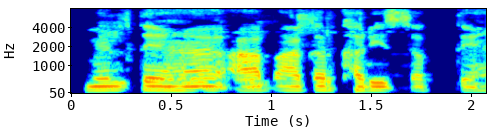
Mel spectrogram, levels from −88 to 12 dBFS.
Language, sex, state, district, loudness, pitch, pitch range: Hindi, male, Bihar, Vaishali, -17 LUFS, 135 Hz, 130-135 Hz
